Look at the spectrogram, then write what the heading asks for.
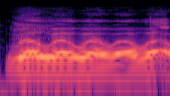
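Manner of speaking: loud, amused well well well. Real, not acted. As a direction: boom it out with amusement. Reacting to punchline.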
